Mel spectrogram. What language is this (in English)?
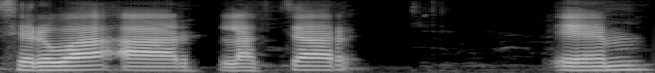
Santali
